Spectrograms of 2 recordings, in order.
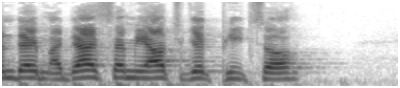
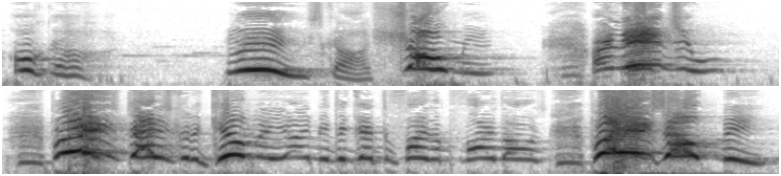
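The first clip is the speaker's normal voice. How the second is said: high, loud, pleading wail, drawn out slow; desperate boy sobbing a prayer on the stairs; crying prayer; 13 dB louder, slower than usual. Retold or imitated. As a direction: beg God through tears. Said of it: "I started crying".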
